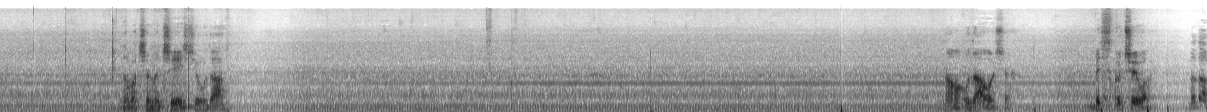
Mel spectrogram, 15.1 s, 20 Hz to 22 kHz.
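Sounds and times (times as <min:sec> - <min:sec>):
cooling fans humming: 0:00.0 - 0:15.0.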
